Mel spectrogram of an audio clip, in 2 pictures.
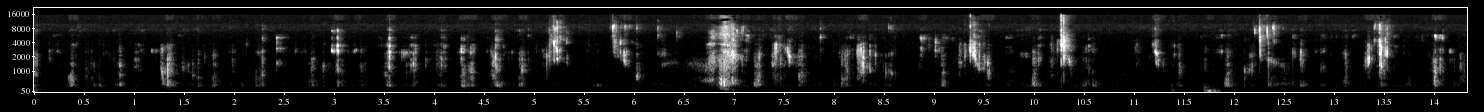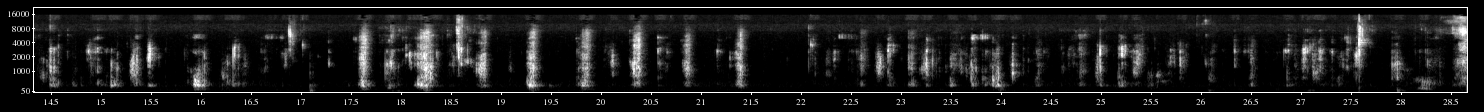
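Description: A person chewing mouthfuls of kimchi sujebi (hand-torn wheat dough in spicy kimchi broth) dipped in soy-sauce seasoning: a steady, irregular run of short chewing and mouth clicks.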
